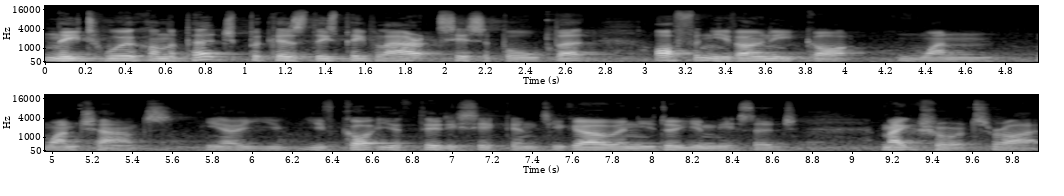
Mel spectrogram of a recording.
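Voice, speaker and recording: A man speaks with a New Zealand accent and fairly even intonation. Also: medium pitch for a man, moderate pace. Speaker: tech consultant and investor. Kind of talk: panel conversation. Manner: repeats words, stumbling.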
